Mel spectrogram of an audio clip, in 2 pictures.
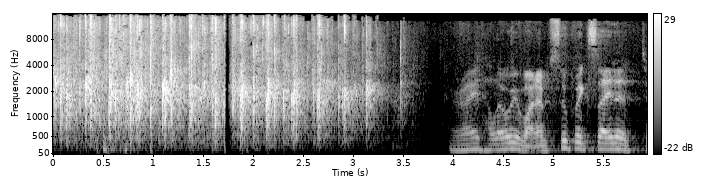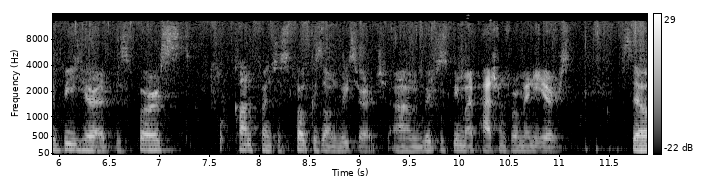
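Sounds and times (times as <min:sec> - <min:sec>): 
audience applause welcoming a speaker at a research conference: 0:00.0 - 0:03.7
speech: 0:04.0 - 0:11.8.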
